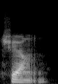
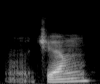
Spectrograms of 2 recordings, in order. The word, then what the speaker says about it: Jean: Jadi, tulisannya kalau Rousseau ini namanya diawali dengan huruf J, kemudian E, A, dan N. Itu bacanya Jiang. Jiang itu kan akhirannya kan sengau itu.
